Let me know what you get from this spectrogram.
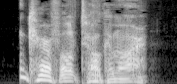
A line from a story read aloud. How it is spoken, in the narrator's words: Siner gasped weakly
